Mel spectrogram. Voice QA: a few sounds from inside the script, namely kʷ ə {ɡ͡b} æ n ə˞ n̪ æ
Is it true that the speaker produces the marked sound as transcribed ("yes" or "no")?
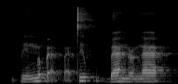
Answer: yes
